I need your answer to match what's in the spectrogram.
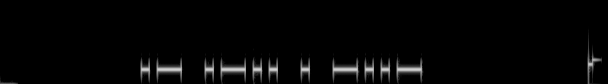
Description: Morse code, heard as a keyed tone, about 15 wpm, 700 Hz. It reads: ALEX
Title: USA Common Names - 15wpm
